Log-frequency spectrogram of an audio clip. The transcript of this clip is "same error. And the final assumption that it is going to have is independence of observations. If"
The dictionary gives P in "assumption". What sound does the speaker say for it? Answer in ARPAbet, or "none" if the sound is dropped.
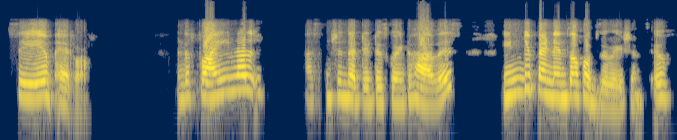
none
